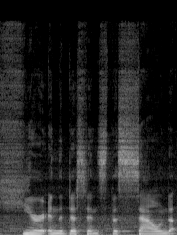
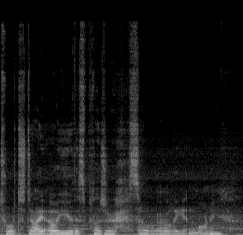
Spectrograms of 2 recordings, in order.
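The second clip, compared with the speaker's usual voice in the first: barely roused, incredibly groggy voice heavy with sleep; 9 dB quieter than usual. Paged early in the morning, the father answers the call, incredibly groggy. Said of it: "an incredibly groggy voice".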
